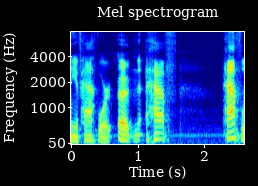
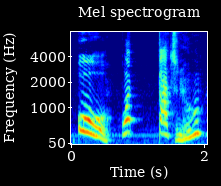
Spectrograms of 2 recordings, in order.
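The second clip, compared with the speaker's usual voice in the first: high surprised squeak; 8 dB louder, slower than usual. Acted. Halfling reacts.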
